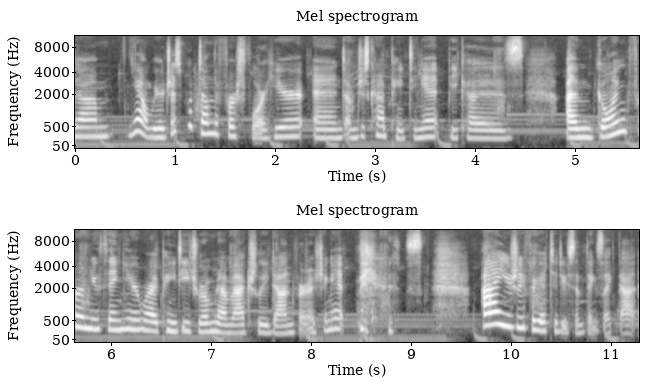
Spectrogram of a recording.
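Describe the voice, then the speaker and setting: A young woman who builds in the Sims and makes videos chats casually over gameplay, rambling, poking fun at herself, and laughing often. Her voice sits on the high side with a darkish tone.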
